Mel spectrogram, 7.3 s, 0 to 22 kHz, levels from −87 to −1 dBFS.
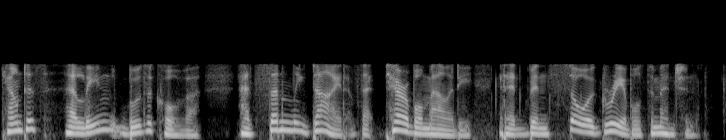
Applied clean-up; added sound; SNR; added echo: neural mask model Resemble Enhance denoiser.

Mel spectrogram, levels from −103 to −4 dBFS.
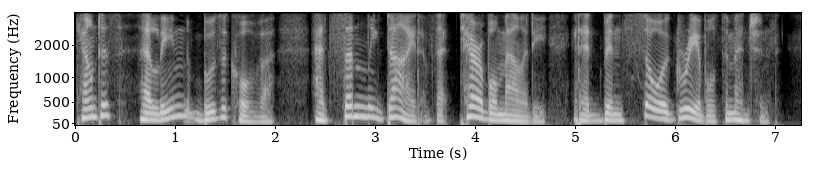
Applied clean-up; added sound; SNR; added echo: none; none; none; none.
